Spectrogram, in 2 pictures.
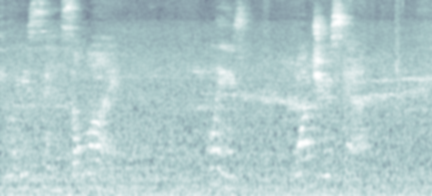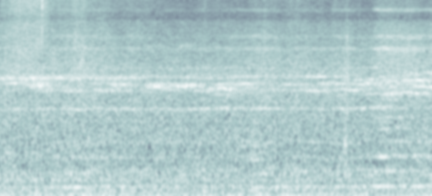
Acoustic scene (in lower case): subway train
